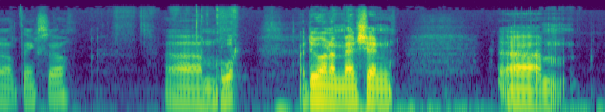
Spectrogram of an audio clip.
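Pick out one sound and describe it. A bearded man speaks calmly and close to a microphone.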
